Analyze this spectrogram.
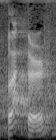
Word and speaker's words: blackbird: We have blackbird, because the stress is on the first part or the first syllable.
